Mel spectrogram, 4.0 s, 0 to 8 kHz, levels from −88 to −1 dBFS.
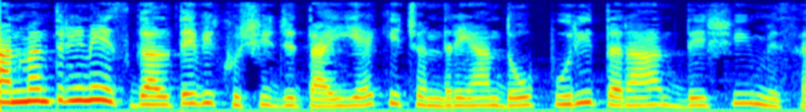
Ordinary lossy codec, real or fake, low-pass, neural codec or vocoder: MP3, 64 kbps; real; 7.2 kHz; none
